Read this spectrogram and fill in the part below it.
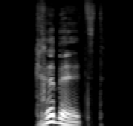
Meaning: second-person singular present of kribbeln
- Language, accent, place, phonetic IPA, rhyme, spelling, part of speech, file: German, Germany, Berlin, [ˈkʁɪbl̩st], -ɪbl̩st, kribbelst, verb, De-kribbelst.ogg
